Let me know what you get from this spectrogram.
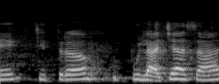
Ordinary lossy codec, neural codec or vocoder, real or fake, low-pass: none; none; real; none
